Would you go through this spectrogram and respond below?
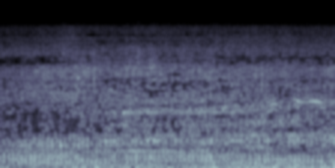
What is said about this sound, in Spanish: es el helicóptero de Carabineros que se está posando sobre la ruta para poder prestar el apoyo.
